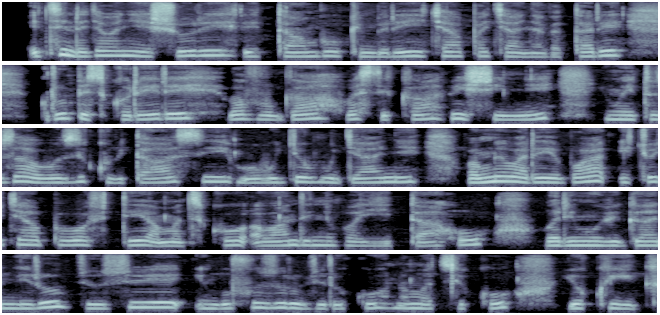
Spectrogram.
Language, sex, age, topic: Kinyarwanda, female, 25-35, education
